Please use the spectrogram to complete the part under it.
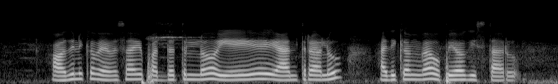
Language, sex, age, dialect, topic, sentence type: Telugu, female, 18-24, Utterandhra, agriculture, question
